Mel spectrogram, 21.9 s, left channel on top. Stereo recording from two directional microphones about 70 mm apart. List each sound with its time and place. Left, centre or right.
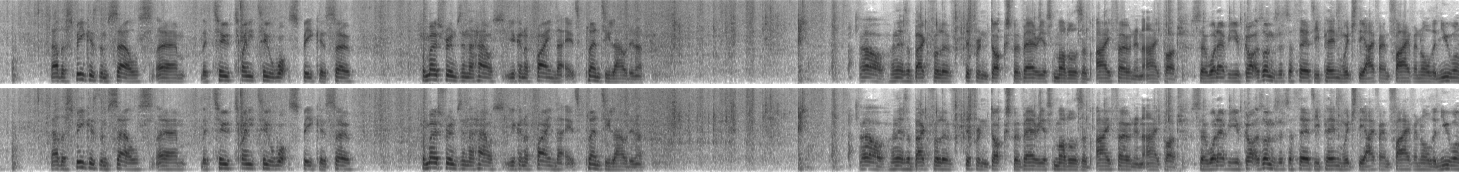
0.7 s speech: left
6.4 s speech: left
12.9 s speech: left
